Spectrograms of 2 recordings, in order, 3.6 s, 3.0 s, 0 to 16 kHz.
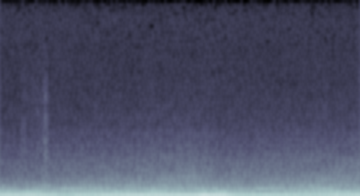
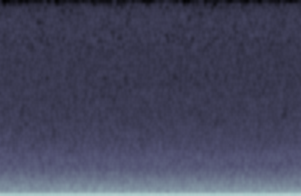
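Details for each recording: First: Truck after a new driveshaft was fitted, balanced with an indicator but no weights added: at 70–80 mph a steady low road and drivetrain drone with no hum or vibration; normal driveline at cruising speed. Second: A truck on a new driveshaft balanced by indicator without weights: a loud, steady, low droning rumble like rumble strips appears around 67.5 mph, absent at 70–80 mph. A driveline vibration is suspected to be the imbalance.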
